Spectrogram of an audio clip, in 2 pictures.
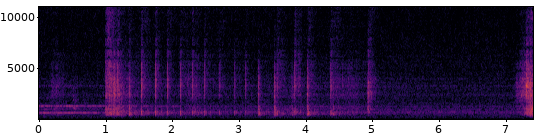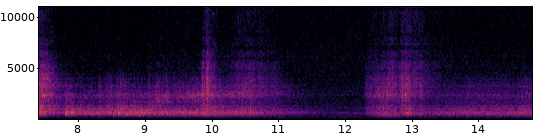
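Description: A video game plays through a television speaker, with sharp clicks and blasts, heard across a room.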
